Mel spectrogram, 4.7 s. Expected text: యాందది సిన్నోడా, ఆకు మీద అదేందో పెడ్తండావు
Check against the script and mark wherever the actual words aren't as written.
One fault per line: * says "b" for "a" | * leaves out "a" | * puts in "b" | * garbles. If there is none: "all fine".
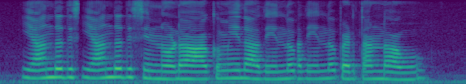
* puts in "యాందది"
* puts in "అదేందో"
